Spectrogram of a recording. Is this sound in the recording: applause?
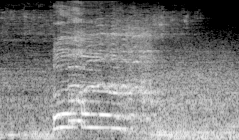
no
